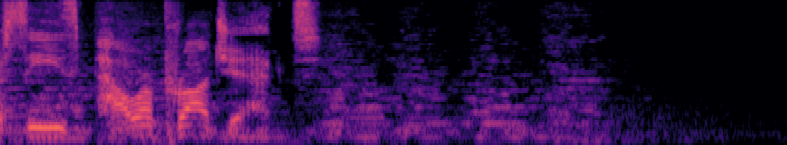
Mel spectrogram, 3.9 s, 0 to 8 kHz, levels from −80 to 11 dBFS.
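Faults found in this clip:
Noise suppressor applied to music or sounds: level pumping throughout, gain swinging around 20 dB. Speech-tuned suppressor in the call path treating steady tones and tails as noise. Unlike compressor pumping, attacks mostly pass while sustains and ambience sink, giving a thin, fluttering result.

Sound cut by the noise suppressor: 2.2–2.36 s, drop of about 9 dB; 2.95 s to end, drop of about 13 dB. Same suppressor gating sustained material. Unlike a dropout, the sound dips and decays early rather than vanishing. Band limited to 8 kHz by call mic processing.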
